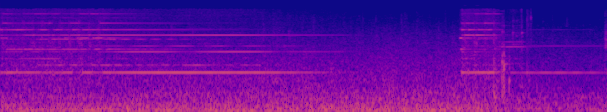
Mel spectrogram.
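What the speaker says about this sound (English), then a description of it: "Oh, phone's ringing." Telephone ringing in the video game Still Wakes the Deep, set on an offshore oil rig: a steady electronic tone rings over a thick ambient rumble, with a brief louder burst near the end.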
